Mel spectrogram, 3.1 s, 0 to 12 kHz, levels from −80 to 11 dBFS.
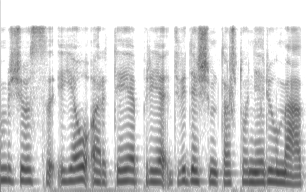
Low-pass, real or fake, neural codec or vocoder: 7.2 kHz; real; none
